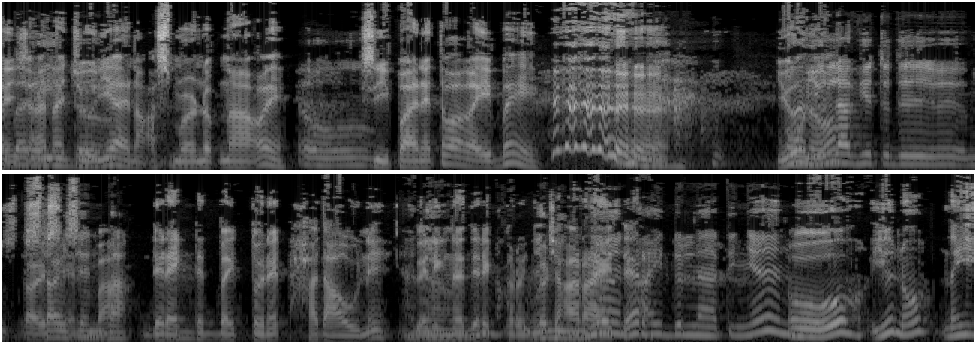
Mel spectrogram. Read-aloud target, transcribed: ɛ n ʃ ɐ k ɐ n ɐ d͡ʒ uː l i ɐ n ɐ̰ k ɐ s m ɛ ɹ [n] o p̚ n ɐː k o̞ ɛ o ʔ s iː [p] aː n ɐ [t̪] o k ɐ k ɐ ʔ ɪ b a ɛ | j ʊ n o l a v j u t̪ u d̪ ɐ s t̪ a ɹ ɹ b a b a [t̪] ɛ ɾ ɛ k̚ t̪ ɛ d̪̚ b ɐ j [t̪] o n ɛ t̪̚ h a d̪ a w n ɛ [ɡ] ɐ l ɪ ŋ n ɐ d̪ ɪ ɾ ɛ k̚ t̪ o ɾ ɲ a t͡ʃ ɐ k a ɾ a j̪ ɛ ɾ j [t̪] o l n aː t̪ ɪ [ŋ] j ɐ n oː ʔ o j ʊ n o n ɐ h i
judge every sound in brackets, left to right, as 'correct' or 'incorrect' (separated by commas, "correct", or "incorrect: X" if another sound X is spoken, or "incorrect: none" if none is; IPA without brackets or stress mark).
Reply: correct, correct, correct, incorrect: d̪, correct, correct, incorrect: d̪, incorrect: n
